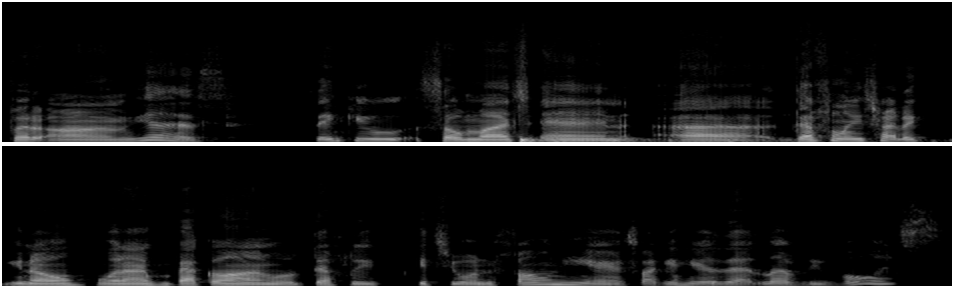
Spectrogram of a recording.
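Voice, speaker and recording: A woman's voice: deep voice, normal speed, no room sound. A woman hosting a casual live audio chat, frank and swearing freely, laughing often. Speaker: livecast host.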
